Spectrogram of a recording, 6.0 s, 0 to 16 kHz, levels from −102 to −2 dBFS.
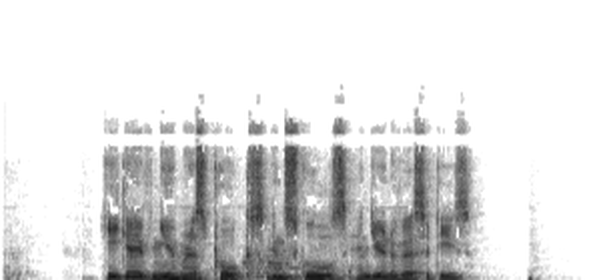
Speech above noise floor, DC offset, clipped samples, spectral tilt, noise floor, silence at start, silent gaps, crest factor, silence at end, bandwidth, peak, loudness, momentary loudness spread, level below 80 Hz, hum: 64 dB; under 0.1%; under 0.1%; -5 dB/octave; -82 dBFS; 1.05 s; none; 16 dB; 0.7 s; 9.4 kHz; -4 dBFS; -19 LUFS; 8 LU; -50 dBFS; none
